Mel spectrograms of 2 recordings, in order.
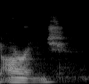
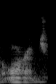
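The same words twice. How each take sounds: First: Orange is said with a Brooklyn accent. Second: Orange is said without a Brooklyn accent. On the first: This is how the older generation said it. "he would say orange" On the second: This is how the children said it. "We would all say orange"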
